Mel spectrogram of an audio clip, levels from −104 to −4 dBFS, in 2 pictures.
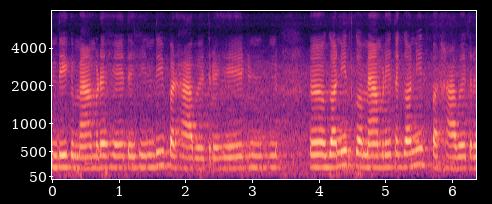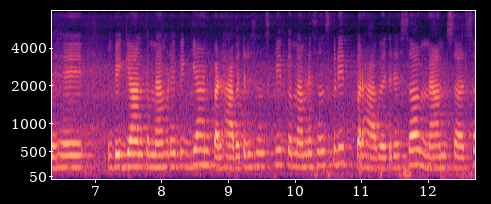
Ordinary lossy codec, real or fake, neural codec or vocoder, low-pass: none; real; none; none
